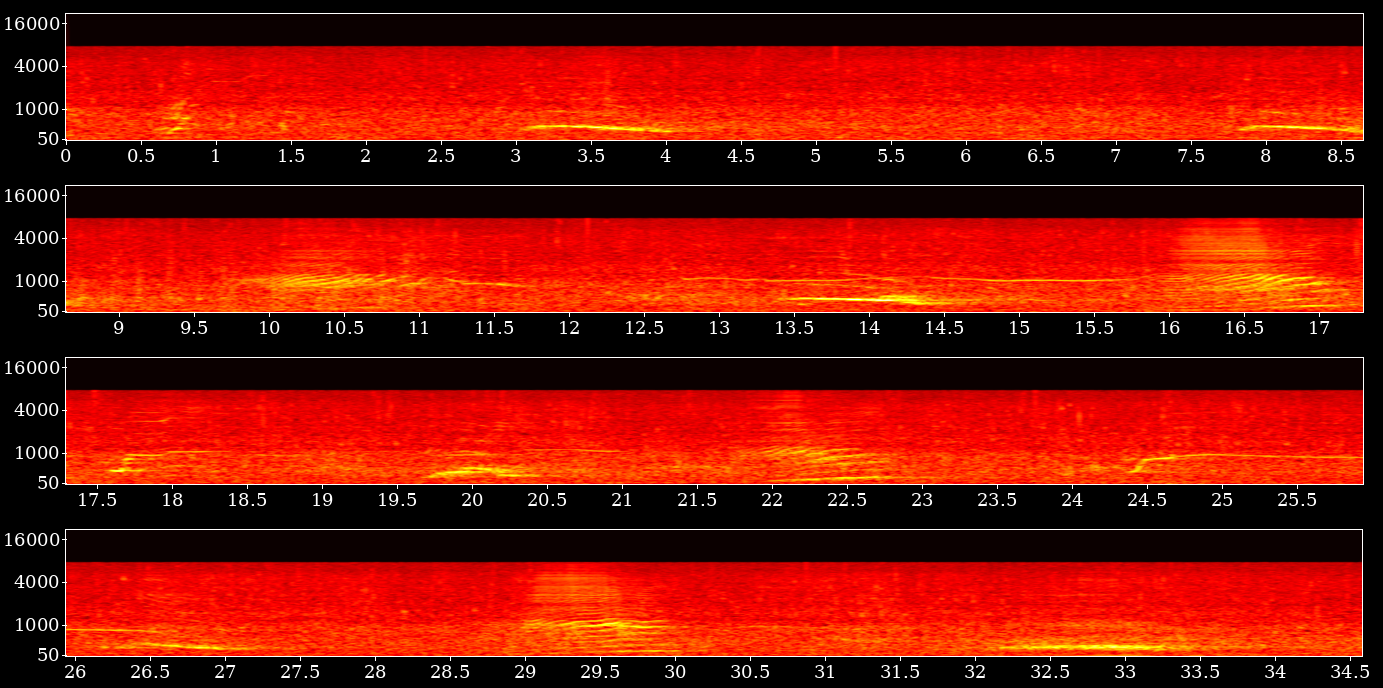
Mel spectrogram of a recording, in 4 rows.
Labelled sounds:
9.8	11.7	humpback whale, 0.78 to 2.8 kHz
12.7	17.1	humpback whale, 0.78 to 5.5 kHz
17.7	18.3	humpback whale, 0.78 to 3.2 kHz
20.3	21.0	humpback whale, 1.0 to 1.2 kHz
21.9	22.6	humpback whale, 0.78 to 5.7 kHz
24.5	26.4	humpback whale, 0.78 to 1.0 kHz
29.0	29.9	humpback whale, 0.88 to 2.7 kHz

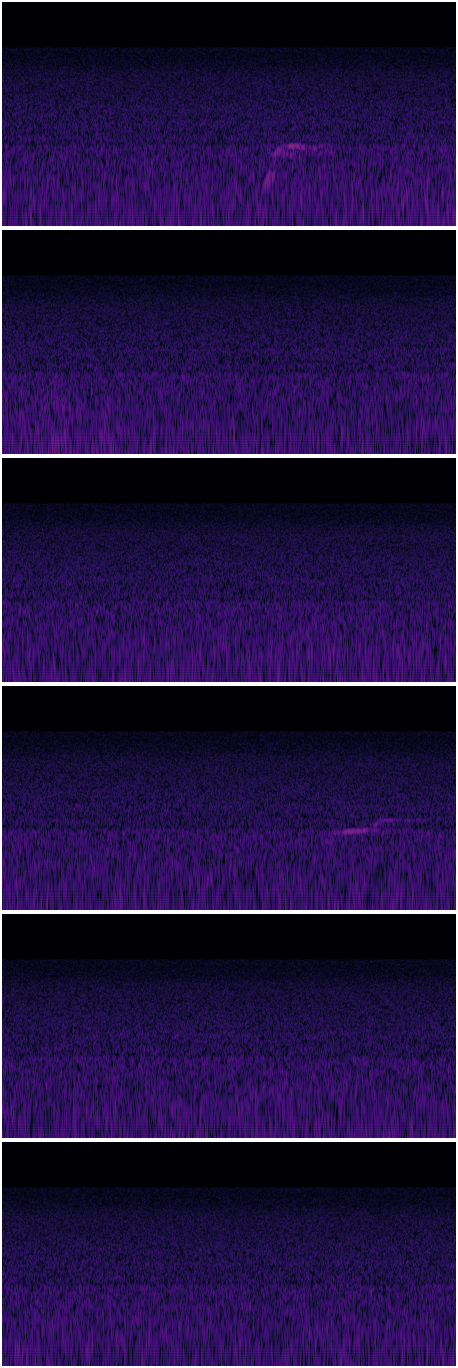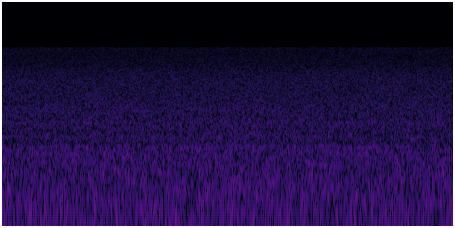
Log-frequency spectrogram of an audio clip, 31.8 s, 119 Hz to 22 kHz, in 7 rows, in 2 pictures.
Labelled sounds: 17.0	17.6	humpback whale, 0.80 to 1.0 kHz

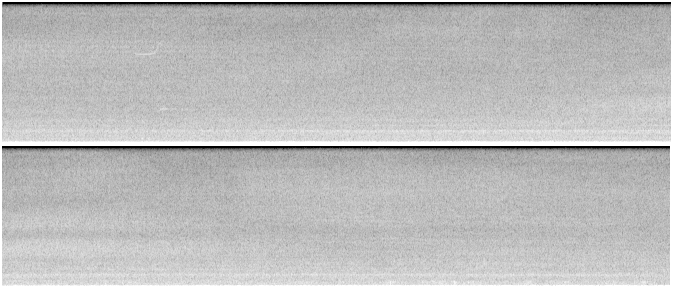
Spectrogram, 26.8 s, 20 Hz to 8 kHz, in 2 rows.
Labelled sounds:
2.6	3.2	killer whale, 5.0 to 6.6 kHz

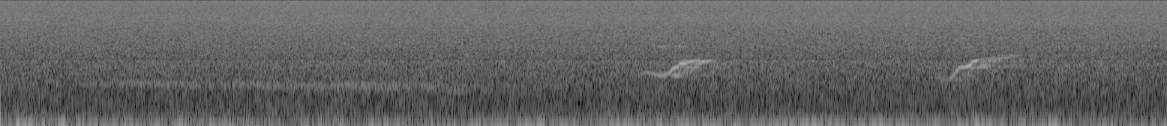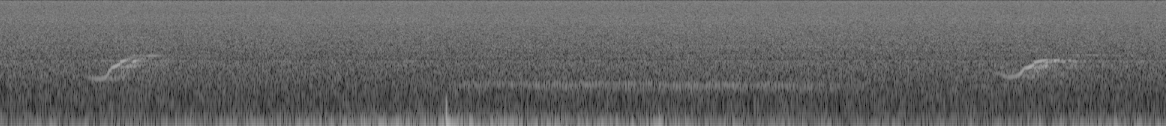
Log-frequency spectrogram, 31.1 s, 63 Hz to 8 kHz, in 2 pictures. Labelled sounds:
9.1	9.5	humpback whale, 0.80 to 0.86 kHz
12.9	13.6	humpback whale, 0.80 to 0.99 kHz
17.2	17.5	humpback whale, 0.80 to 0.99 kHz
29.4	29.8	humpback whale, 0.80 to 0.86 kHz

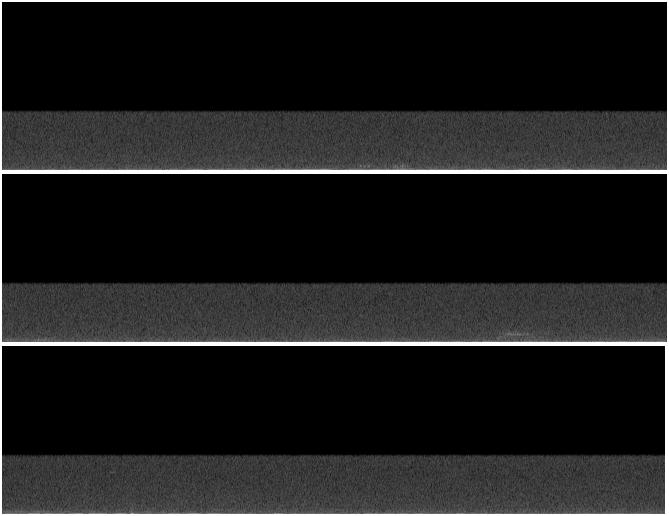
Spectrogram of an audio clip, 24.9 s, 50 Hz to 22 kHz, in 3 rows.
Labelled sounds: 14.5	14.9	humpback whale, 0.99 to 1.3 kHz

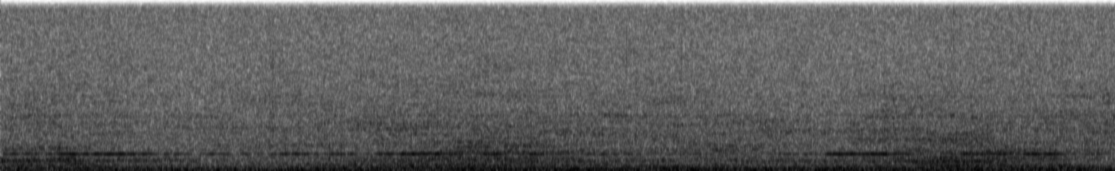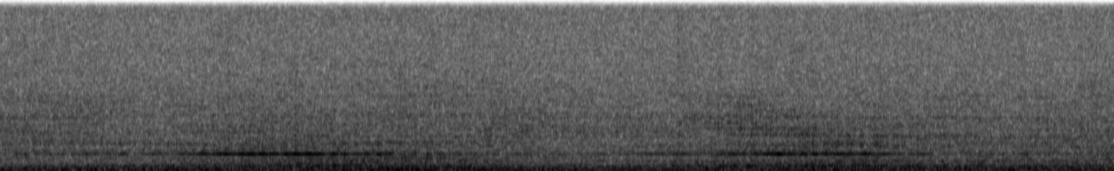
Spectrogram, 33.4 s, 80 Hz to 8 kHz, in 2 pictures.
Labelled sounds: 12.4	12.8	vessel noise, 0.83 to 0.96 kHz

